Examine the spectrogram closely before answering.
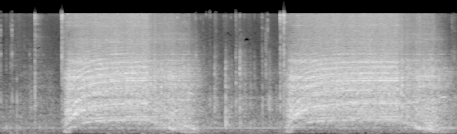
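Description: A starter motor whirs loudly as it cranks an engine in short bursts.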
